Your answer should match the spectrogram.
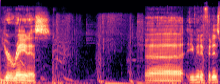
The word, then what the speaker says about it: Uranus: like that even uh what about urine us oh my goodness it's pronounced urines what all right hold on a sec i'm literally going to google i'm probably never going to stop saying uranus uh even if it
